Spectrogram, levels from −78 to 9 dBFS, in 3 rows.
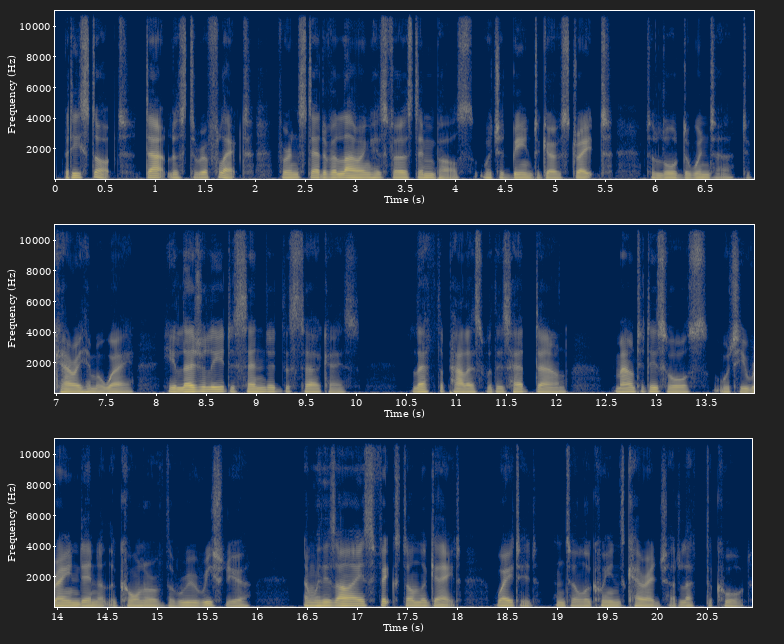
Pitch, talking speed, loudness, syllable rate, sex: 110 Hz, 200 wpm, -21 LUFS, 5.7 syllables/s, male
